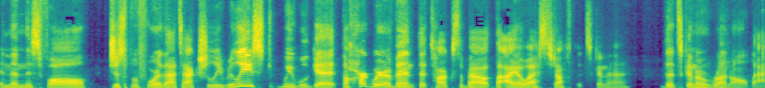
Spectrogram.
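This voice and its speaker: The background is quiet while a woman with an ordinary speaking voice talks at a fairly quick pace. Her medium pitch shows ordinary variation, and her loudness swings a lot. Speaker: panelist. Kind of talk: casual panel discussion.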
